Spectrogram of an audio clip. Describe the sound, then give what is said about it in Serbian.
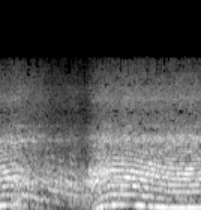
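A motor saw cuts a fallen log blocking the road to a house, a loud, continuous engine whine that dips briefly and then revs up to a higher, steady pitch. “Nekoliko meštana testerom seče balvan koji je preprečio put do jedne kuće.”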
